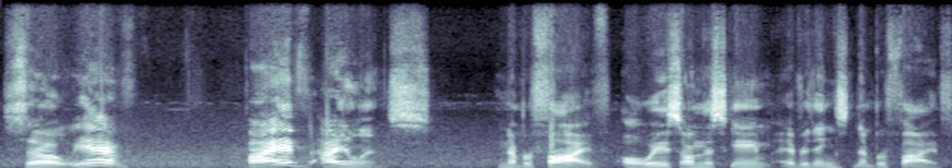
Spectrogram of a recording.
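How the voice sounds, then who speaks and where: Higher-voiced man streaming a game. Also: lively intonation, unhurried, a little hiss or hum. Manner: rambling, filler-heavy, chatting with viewers. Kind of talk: casual let's-play commentary.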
